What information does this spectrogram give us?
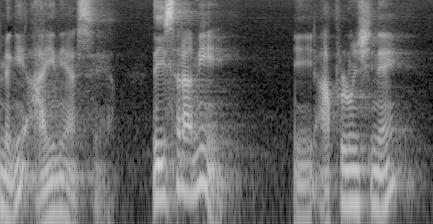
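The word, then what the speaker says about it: Αἰνέας: 만나게 되었습니다 애니아 어 우리말로는 애니라고게 써 있지만이 헬라는 그 아이네아스이 발음을 합니다 아이아 아스 여러분 아이네아스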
